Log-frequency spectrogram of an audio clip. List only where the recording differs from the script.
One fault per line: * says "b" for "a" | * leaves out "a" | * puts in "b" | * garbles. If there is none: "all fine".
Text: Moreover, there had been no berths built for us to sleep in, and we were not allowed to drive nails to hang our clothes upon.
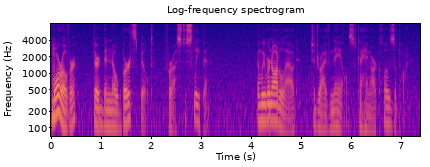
all fine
